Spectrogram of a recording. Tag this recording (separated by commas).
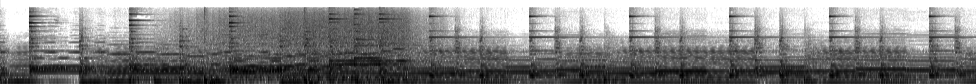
Music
